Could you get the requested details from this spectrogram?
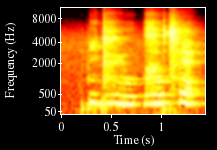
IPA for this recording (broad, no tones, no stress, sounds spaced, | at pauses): p i ɡ y ɣ y u̯ | ɣ ə u̯ t͡sʰ ɛ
